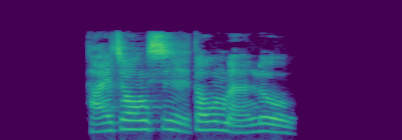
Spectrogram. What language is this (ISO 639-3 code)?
zho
